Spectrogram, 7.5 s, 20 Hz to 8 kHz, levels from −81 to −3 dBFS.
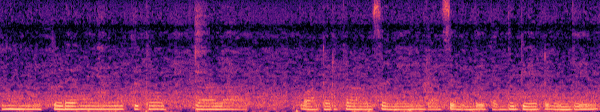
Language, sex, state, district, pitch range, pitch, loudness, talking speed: Telugu, female, Andhra Pradesh, Manyam, 215-230 Hz, 225 Hz, -16 LUFS, 110 wpm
